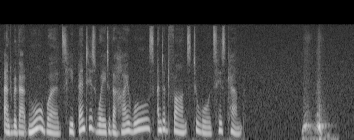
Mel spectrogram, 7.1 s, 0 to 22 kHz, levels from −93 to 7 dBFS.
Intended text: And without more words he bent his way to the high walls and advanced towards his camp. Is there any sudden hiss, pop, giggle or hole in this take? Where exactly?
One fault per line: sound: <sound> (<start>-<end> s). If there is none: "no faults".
sound: whoosh (6.0-6.8 s)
